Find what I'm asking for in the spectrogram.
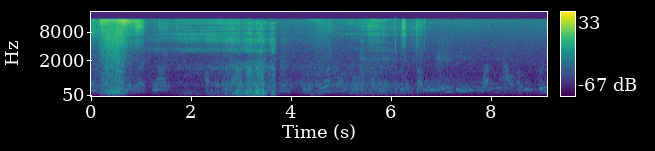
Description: Loud snoring woke me up, and this is what I saw.....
